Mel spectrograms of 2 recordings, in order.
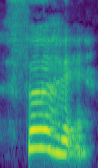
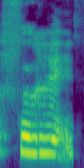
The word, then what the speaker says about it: ferai: Because if we look at je ferai, vous ferez, the pronunciation of ferai is exactly the same. Because AI at the end make the sound E, EZ at the end make the sound E.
